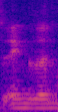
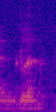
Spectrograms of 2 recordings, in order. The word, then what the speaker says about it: Englund: but the problem is Robert Englund, or England, whatever you want to pronounce his name. I pronounce it Robert Englund.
